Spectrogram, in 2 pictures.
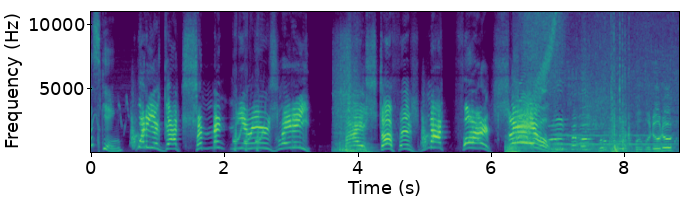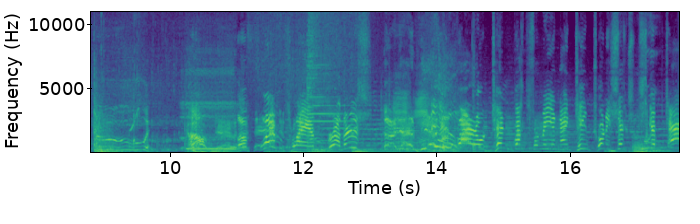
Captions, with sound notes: What do you got, cement in your ears, lady? My stuff is not for sale! [humming] [gasping] The Flim Flam Brothers? You borrowed ten bucks from me in 1926 and skipped town!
